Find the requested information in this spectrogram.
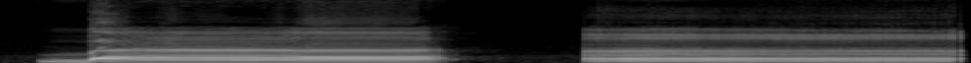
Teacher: An Ah ya tidak lagi dibaca menjadi Ban tapi dibaca menjadi dibaca menjadi vokal a dengan kadar panjang dua harakat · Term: Mad Iwat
